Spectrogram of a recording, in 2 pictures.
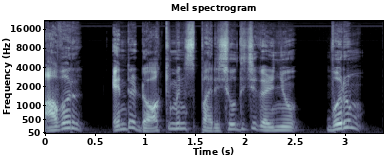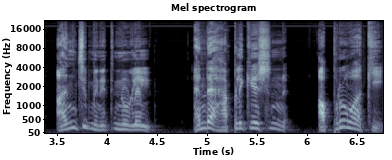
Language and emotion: Malayalam, surprised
